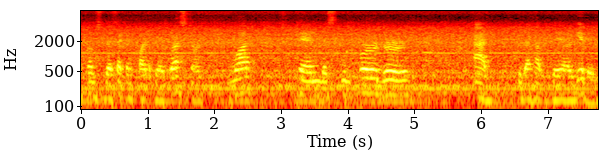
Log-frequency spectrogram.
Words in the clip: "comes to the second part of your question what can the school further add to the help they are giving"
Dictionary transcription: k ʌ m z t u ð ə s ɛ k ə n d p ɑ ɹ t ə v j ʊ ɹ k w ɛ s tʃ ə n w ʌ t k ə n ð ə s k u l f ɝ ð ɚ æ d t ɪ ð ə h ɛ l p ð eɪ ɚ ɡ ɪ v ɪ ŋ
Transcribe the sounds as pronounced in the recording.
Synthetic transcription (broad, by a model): k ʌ m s t u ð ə s ɛ k ə n d p ɑ ɹ t ə v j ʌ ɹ k w ɛ s tʃ ə n w ʌ t k ə n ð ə s k u l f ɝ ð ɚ æ d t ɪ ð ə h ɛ p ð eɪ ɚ ɡ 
